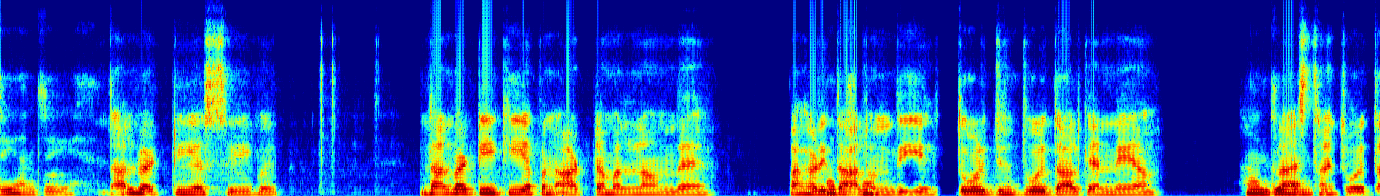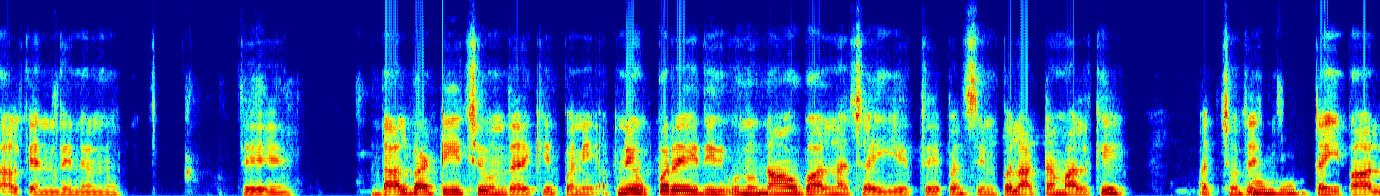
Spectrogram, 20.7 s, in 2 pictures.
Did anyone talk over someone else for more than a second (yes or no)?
no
